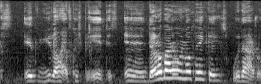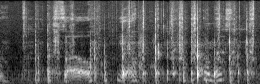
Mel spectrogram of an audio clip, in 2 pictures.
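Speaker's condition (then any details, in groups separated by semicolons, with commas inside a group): Cerebral palsy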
